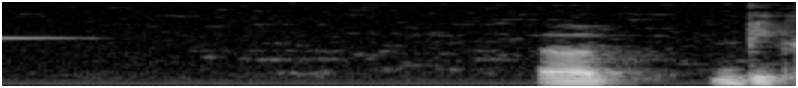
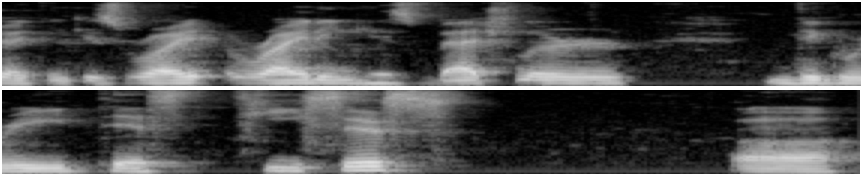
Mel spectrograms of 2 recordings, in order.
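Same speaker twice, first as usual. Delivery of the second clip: normal talking voice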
